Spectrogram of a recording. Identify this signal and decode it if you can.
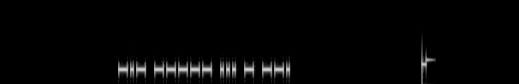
Morse code, heard as a keyed tone, about 40 wpm, 700 Hz. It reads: K0STG
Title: USA Call Signs - 5 Characters - 2x Character Spacing - 40wpm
